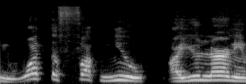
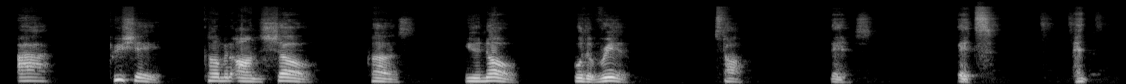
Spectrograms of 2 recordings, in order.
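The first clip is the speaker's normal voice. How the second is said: scornful, derisive put-on way of talking; 2 semitones lower than usual. A speaker mimics how a man talks to a show guest: mocking impression. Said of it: "if I hear that shit".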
